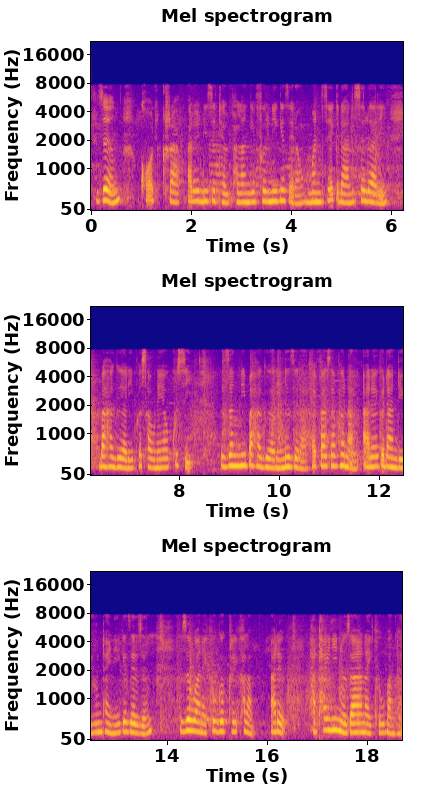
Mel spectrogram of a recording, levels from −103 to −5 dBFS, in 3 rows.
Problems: none marked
